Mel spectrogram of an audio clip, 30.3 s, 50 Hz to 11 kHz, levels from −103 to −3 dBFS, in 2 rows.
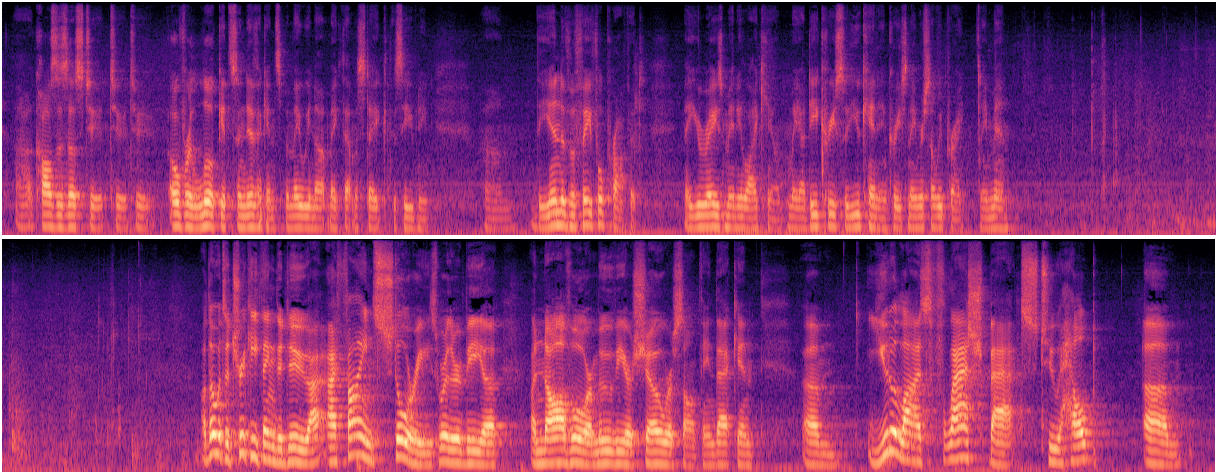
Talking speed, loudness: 155 wpm, -19 LUFS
